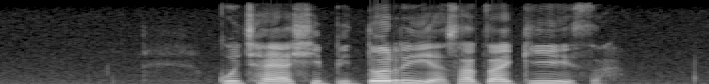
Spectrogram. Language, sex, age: Tsonga, male, 23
